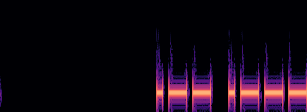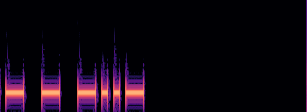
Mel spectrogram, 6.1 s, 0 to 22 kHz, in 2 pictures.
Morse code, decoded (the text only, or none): W1TX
